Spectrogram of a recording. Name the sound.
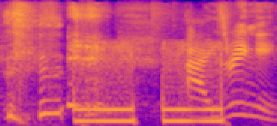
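telephone call ringing tone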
